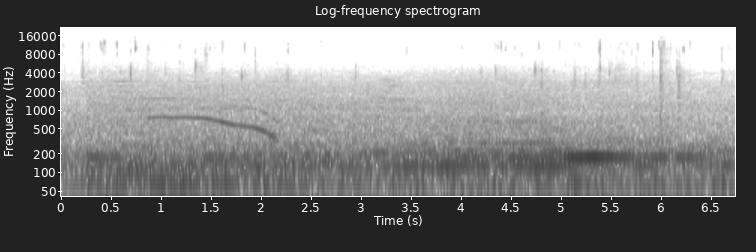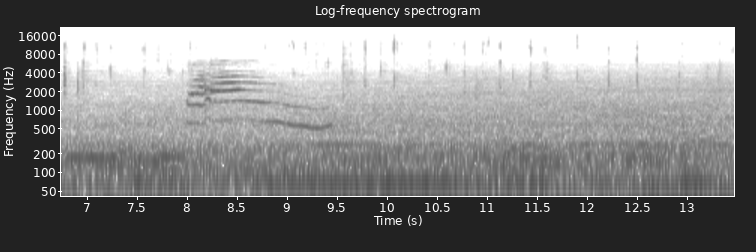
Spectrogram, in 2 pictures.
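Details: Stray kittens being given a little food, recorded on a DJI Osmo Action: a falling meow near two seconds and a higher, sharply bending meow around eight seconds over steady low rumbling background noise.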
